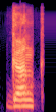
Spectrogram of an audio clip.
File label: "gunk", Indian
